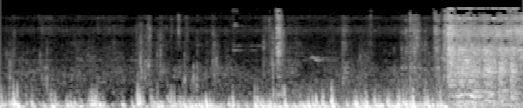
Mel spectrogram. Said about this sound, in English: Did you hear the sound of his engine starting?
